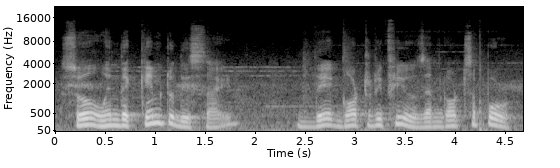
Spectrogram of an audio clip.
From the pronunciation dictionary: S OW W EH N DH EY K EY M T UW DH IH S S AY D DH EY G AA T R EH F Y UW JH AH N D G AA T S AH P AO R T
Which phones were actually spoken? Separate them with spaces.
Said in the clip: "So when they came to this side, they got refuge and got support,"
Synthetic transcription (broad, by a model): S OW W EH N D EY K EY M T UW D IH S S AY D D EY G AA T R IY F Y UW Z AH N D G AA T S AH P AO R T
